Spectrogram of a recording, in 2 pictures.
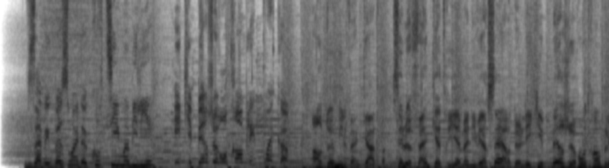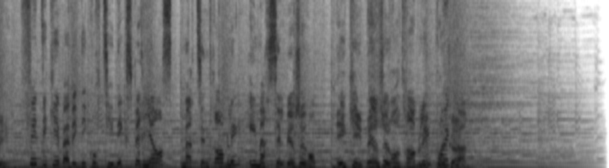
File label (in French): Pub Radio; Equipe Bergeron Tremblay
